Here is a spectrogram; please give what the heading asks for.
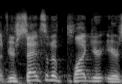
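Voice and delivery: ordinary talk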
